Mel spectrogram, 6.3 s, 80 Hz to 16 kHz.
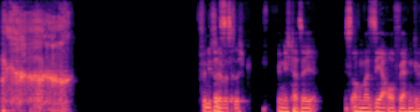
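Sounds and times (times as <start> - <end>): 
vocal imitation of a dental saliva ejector slurping: 0.0 - 1.2
speech: 3.0 - 6.2.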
